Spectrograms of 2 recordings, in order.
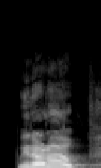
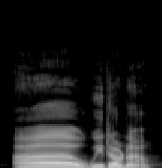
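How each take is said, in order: First: Pitched way up and louder, fed-up cry; exasperated outburst. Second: Said in the usual way. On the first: Retold or imitated. Parent answering kids nagging for presents, exasperated outburst. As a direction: throw up your hands and blurt it out.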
